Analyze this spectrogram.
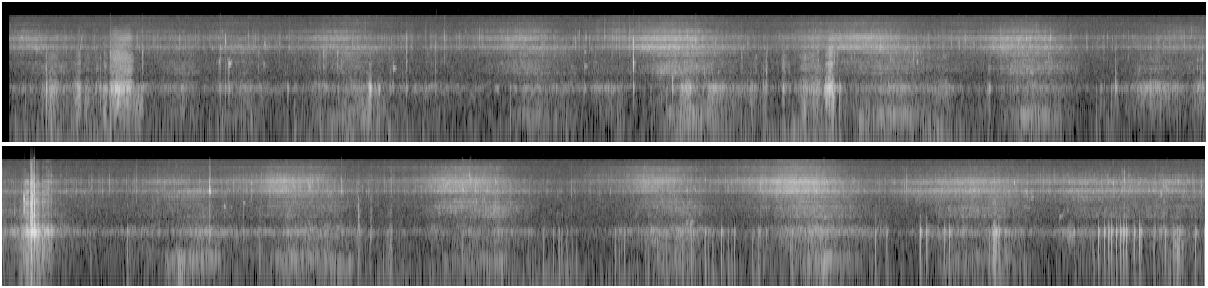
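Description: Shallow sea water heard through an underwater camera: muffled water noise swelling and fading about every two seconds over a faint steady hum, with scattered clicks and one loud knock about halfway.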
